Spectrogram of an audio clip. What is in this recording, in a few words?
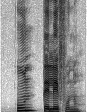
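Spanish, telephone, female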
